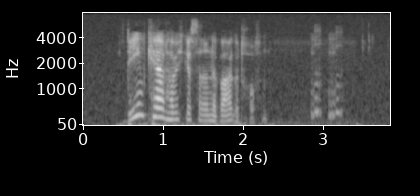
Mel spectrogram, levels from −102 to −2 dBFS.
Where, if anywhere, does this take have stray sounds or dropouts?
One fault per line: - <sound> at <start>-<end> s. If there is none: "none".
- laugh at 2.8-3.3 s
